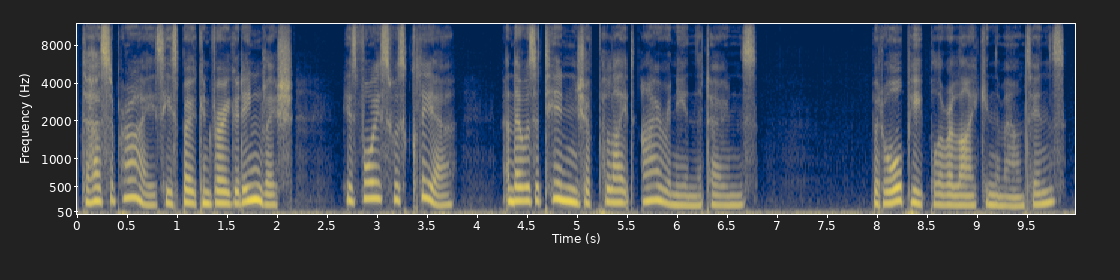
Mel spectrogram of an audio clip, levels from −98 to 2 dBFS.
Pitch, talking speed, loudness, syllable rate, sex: 210 Hz, 190 wpm, -18 LUFS, 6.2 syllables/s, female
